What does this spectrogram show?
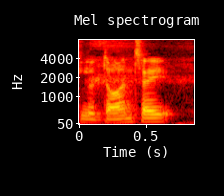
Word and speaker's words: Ladonte: don't take what i just realized i mispronounced your name so it's ledante so if anyone like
